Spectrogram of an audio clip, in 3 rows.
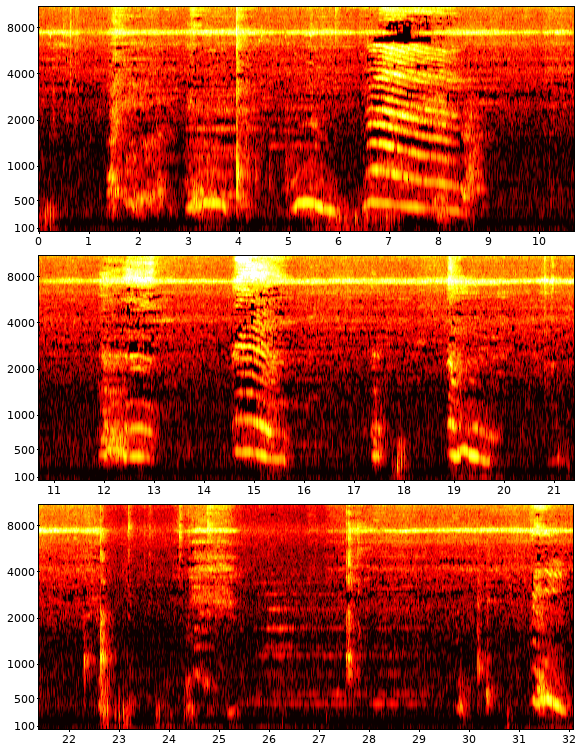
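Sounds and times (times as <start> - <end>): toddler vocalizing: 31.2 - 32.0.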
